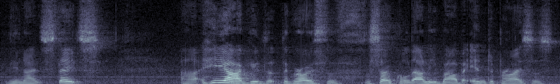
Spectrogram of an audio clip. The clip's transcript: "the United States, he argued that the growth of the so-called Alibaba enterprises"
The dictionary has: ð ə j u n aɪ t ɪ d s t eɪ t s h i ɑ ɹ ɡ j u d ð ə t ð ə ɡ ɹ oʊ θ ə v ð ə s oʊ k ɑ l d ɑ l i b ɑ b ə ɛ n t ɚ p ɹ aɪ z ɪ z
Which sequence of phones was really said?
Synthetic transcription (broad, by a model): ð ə j u n aɪ t ɪ d s t eɪ t s h i ɑ ɹ ɡ j u d ð ə t ð ə ɡ ɹ oʊ θ ə v ð ə s oʊ k ɑ l d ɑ l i b ɑ b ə ɛ n t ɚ p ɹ aɪ z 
